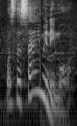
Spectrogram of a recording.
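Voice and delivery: ordinary delivery

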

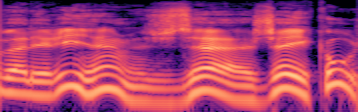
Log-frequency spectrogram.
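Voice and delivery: ordinary delivery

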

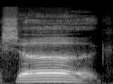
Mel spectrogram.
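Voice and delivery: low, understated voice; Moxley's real talk. Retold or imitated. Wrestler rolls up before the hotel, low imitated voice. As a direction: drop low for a laid-back greeting. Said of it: "That's how he really talk".

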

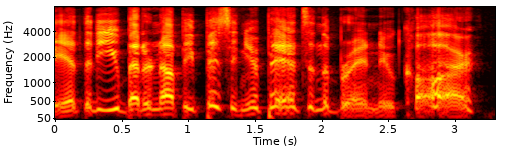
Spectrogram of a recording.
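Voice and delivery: high, shrill-pitched mock scream of a wife. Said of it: "She's, like, screaming".

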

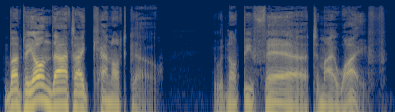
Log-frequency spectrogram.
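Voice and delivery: put-on low, ponderous old man's voice; regretful pompous gentleman. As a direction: refuse solemnly, deep and formal. Old Little regretfully refuses.

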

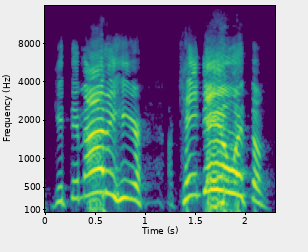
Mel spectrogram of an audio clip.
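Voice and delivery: loud, high, fed-up shout; exasperated outburst. Acted. God ordering Moses to get them out, shouting exasperated. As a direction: explode as God at the end of his patience.

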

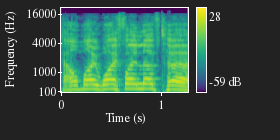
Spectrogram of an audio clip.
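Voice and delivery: loud, high last words of a dying man; dying soldier. Pretend. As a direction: ham up a soldier's final request.

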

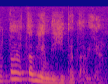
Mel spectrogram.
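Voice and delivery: soft, dismissive soothing to the wife; soft soothing reassurance. Retold or imitated. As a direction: gently placate the wife. Soothing his wife in retold scene.

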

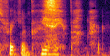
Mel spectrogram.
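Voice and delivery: laughing whisper about him. Real, not acted. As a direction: breathe it out with a laugh.

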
